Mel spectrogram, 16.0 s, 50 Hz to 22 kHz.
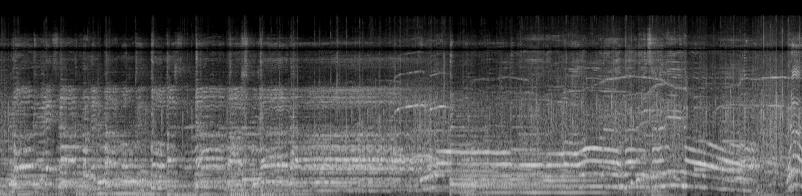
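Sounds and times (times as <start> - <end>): male voices singing in harmony: 0.0 - 13.6
acoustic guitars: 0.0 - 13.9.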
